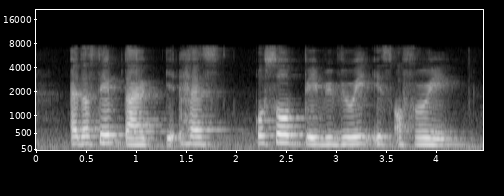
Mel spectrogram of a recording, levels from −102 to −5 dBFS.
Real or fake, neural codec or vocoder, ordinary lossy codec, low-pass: real; none; none; 7.2 kHz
